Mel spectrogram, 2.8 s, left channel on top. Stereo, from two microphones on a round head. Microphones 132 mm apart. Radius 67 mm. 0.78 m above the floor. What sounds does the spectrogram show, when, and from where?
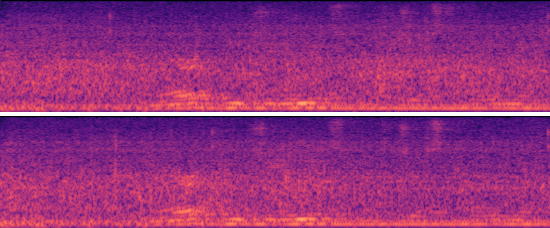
0.7 s a man speaking: 20° right (ahead or behind), 1.2 m; by 2.7 s 25° right (ahead or behind), 2.0 m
